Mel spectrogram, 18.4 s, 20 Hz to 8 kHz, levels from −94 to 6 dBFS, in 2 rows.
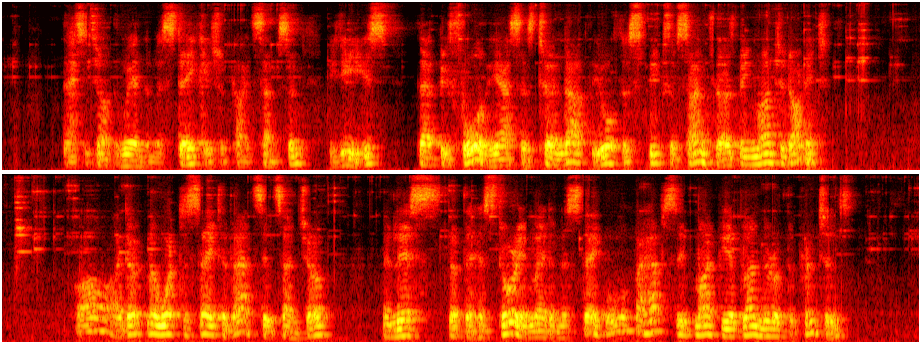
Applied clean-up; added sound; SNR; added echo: neural separator model SepFormer DNS4.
